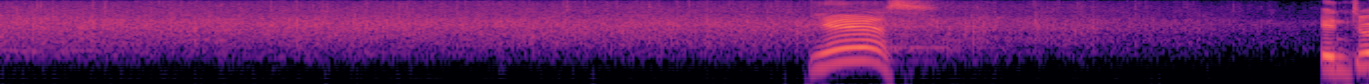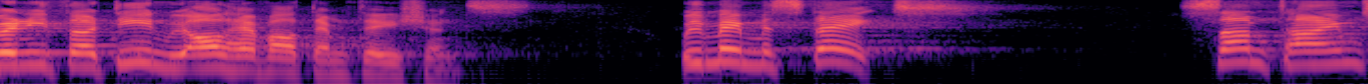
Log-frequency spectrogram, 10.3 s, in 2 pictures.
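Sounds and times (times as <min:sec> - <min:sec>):
audience clapping: 0:00.0 - 0:05.0
speech: 0:03.0 - 0:03.6, 0:05.0 - 0:07.1, 0:07.7 - 0:08.8, 0:09.6 - 0:10.2.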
